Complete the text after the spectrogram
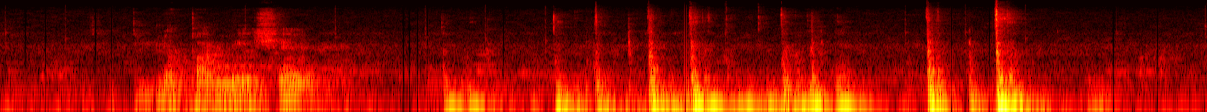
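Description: Keys clatter as someone types on a keyboard.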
